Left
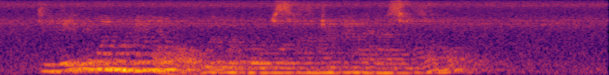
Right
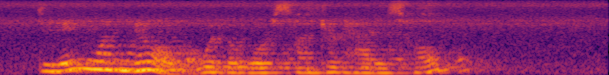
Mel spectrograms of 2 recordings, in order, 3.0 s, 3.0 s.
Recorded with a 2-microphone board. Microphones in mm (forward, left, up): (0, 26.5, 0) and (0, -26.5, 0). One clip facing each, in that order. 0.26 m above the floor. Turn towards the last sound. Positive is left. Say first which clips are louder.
# right 5 dB
turn(degrees=-40)  # may be behind; listen again after turning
